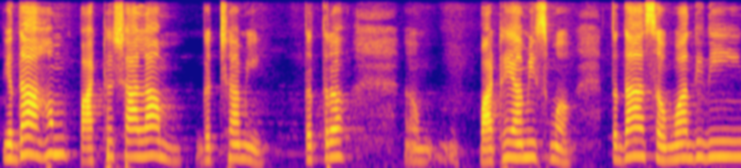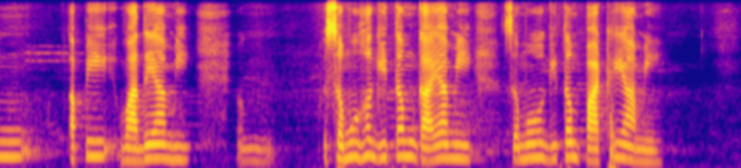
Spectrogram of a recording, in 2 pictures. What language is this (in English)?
Sanskrit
